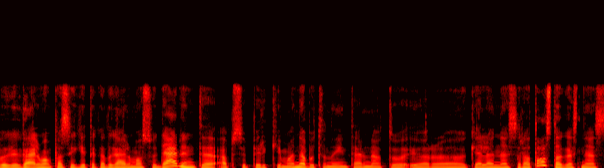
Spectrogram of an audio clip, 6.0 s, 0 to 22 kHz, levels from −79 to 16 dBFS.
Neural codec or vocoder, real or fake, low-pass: none; real; 10.8 kHz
